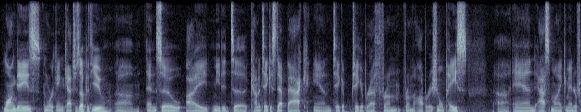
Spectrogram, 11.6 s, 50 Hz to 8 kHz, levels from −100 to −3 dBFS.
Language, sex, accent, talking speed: English, male, American, 190 wpm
